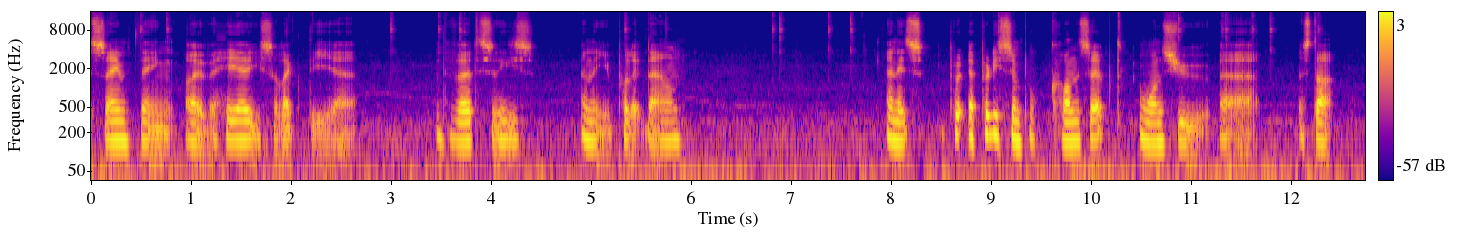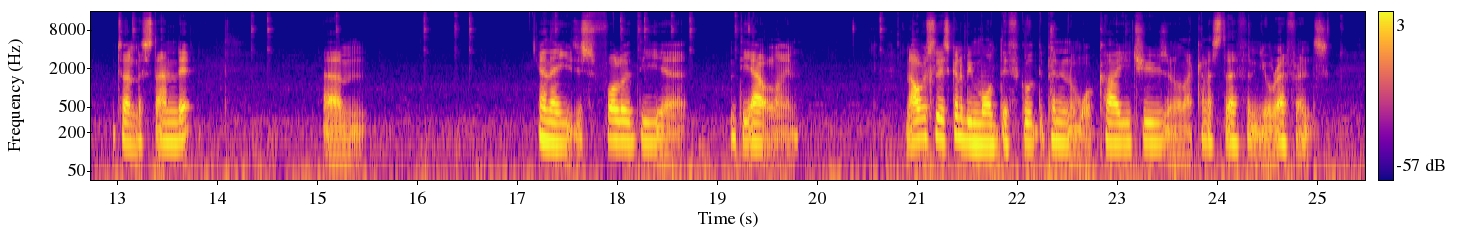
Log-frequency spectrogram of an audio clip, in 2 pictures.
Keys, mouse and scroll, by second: 0.5 click, 1.7 click, 3.5 click, 4.3-5.5 drag, 5.5-6.8 shift+middle drag, 6.8 click, 7.3 click, 7.9 e, 10.8 click, 11.3 click, 11.6 click, 12.2 click, 14.3 click, 15.2 click, 16.4 click, 17.3 click, 18.2 click, 19.2 click, 20.8-21.1 scroll down 3, 21.1 shift+middle click, 22.4-22.9 scroll down 1, 22.9 shift+middle click, 24.1 shift+middle click, 25.2 shift+middle click.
